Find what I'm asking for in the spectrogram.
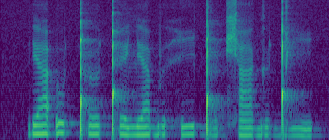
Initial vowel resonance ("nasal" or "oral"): oral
